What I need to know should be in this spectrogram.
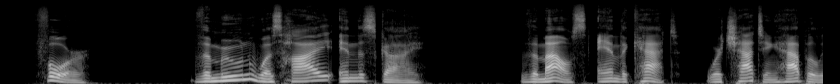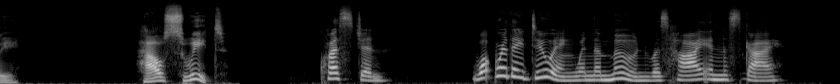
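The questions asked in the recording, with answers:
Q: What were they doing when the moon was high in the sky?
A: They were chatting happily.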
